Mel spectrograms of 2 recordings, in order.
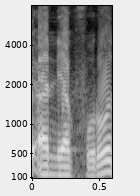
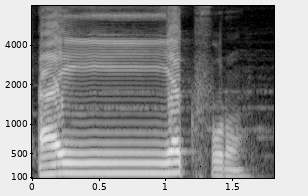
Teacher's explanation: memasukkan bunyi nun kepada huruf setelahnya kemudian disertai dengan ghunah maka idgham bighunah maka ay membacanya bukan lagi an yakfuru tapi ayakfuru kafur kaf memiliki sifat yaitu huruf kaf yaitu sifatnya adalah sifat syiddah dan sifat ee hames.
